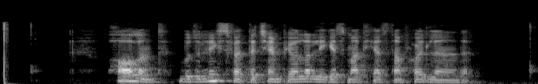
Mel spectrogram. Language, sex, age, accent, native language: Uzbek, male, 12-17, Samarqand, Uzbek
